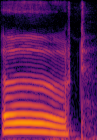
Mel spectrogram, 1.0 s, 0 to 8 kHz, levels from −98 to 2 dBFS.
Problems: constant background noise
